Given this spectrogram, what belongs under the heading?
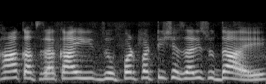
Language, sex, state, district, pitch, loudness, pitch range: Marathi, female, Maharashtra, Solapur, 285 Hz, -16 LUFS, 270-300 Hz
